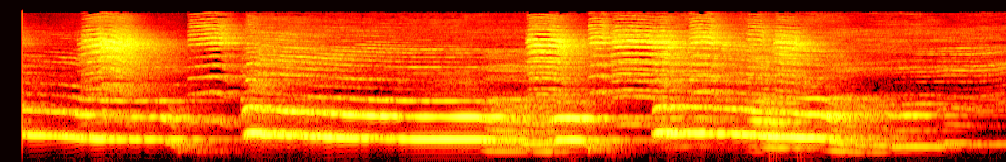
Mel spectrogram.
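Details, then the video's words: A Great Dane howls along after squeezing his favourite squeaky toy, giving long, mournful howls, each held steady before sliding down in pitch. "Funny Great Dane Sings Along To His Own Howling Song"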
